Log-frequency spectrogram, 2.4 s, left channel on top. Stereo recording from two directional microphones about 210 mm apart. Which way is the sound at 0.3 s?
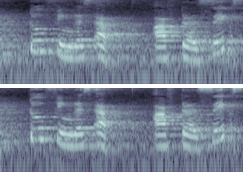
45° right (ahead or behind).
